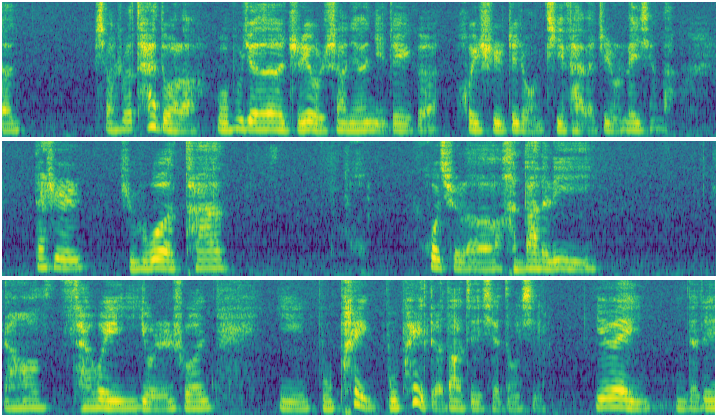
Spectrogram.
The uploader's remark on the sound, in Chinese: 略有杂音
